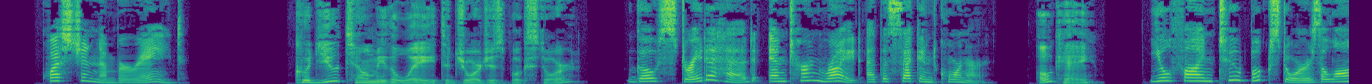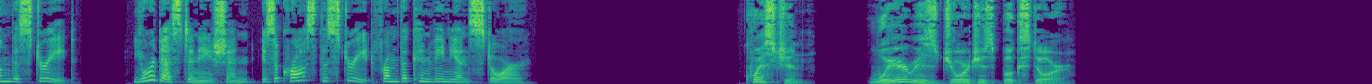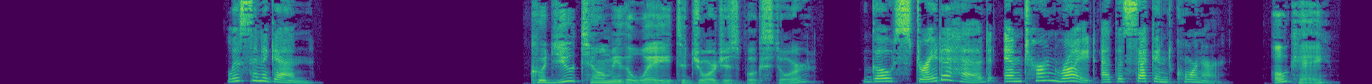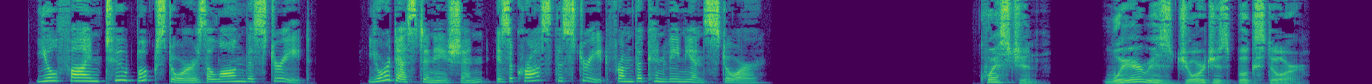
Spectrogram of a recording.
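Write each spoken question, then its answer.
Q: Where is George's bookstore?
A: Across the street from the convenience store, after turning right at the second corner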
